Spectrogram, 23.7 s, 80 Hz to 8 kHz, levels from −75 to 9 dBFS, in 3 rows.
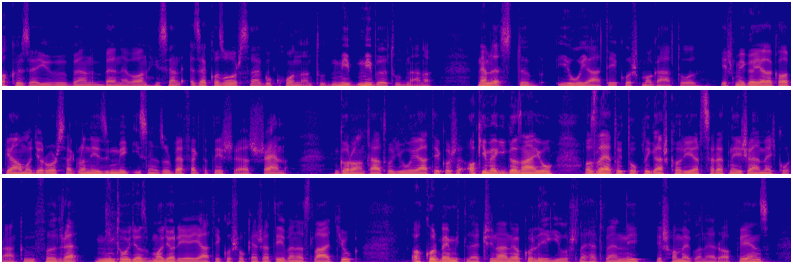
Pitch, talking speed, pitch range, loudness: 115 Hz, 180 wpm, 110-130 Hz, -28 LUFS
